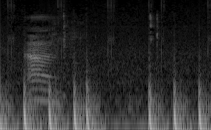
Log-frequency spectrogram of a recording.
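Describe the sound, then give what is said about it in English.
Gulping sips from a cup of crushed ice: a series of low, rhythmic thuds, each swallow short and muffled. They come in two bursts separated by a brief pause, with no talking. “You guys will hear that is my cup. I've got some crack ice in here.”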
